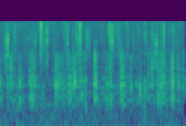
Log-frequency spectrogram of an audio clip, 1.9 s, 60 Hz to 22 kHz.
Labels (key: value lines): label: biophony, sea urchins (Echinidae)
recorder: SoundTrap 600 or HydroMoth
